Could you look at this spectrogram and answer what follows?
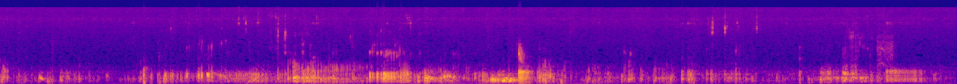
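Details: Continuous low gurgling and rumbling from the belly: ordinary stomach growling (borborygmi).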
